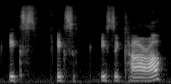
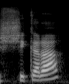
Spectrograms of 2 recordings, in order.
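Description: First: The x at the start does not sound like sh. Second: The x at the start sounds like sh. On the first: The speaker calls it wrong. "if I was pronouncing it with my really broken Australian Queensland accent" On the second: The speaker calls it right. "is pronounced like a sh"

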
